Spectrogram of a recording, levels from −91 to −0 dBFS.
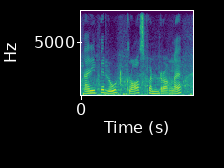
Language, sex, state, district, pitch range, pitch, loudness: Tamil, female, Tamil Nadu, Chennai, 175-235 Hz, 205 Hz, -14 LUFS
